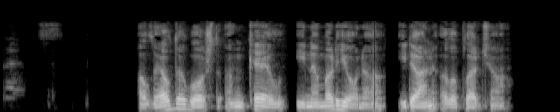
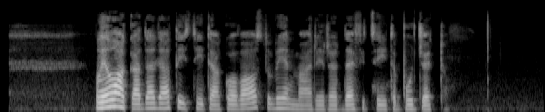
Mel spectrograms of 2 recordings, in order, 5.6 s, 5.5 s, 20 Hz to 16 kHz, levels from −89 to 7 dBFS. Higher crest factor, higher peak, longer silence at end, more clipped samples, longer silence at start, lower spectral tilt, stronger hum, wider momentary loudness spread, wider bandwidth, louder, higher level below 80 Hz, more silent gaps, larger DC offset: about the same, 18 dB vs 22 dB; about the same, -4 dBFS vs -2 dBFS; second, 0.55 s vs 1.15 s; neither; first, 1.4 s vs 0.95 s; about the same, -6 dB/octave vs -5.5 dB/octave; neither; second, 9 LU vs 16 LU; second, 7.8 kHz vs 11 kHz; about the same, -21 LUFS vs -23 LUFS; first, -60 dBFS vs -76 dBFS; first, 2.91-2.97 s, 3.92-3.99 s vs none; neither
